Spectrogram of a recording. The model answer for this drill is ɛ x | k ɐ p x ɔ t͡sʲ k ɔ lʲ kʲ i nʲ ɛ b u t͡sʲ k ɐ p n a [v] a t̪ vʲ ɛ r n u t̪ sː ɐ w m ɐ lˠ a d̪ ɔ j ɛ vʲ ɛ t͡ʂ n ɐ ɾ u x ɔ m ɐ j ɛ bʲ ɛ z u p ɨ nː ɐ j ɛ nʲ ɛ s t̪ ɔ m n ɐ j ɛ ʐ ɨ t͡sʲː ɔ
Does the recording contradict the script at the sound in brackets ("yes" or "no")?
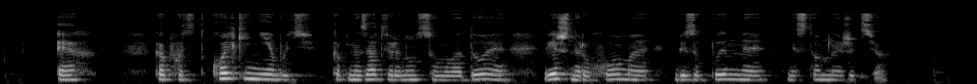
yes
